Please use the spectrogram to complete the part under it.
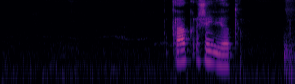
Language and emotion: Russian, neutral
